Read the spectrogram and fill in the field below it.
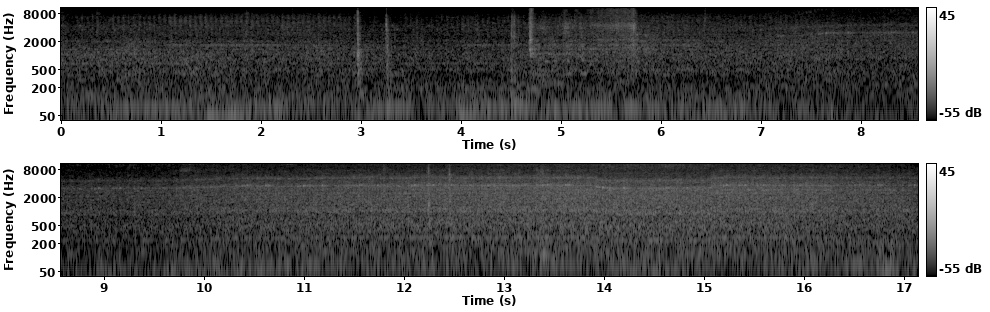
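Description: A truck drives in the war game Foxhole, a steady, loud engine drone running the whole way through with a few brief clanks and hisses near the start.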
